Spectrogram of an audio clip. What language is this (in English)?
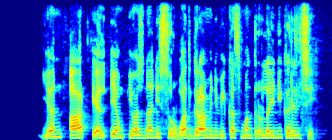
Marathi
